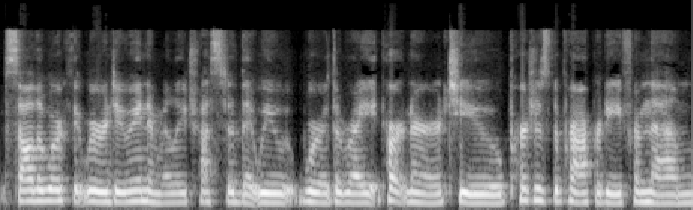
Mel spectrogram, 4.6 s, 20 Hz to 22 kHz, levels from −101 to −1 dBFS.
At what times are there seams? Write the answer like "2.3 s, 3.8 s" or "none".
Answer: 2.5 s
